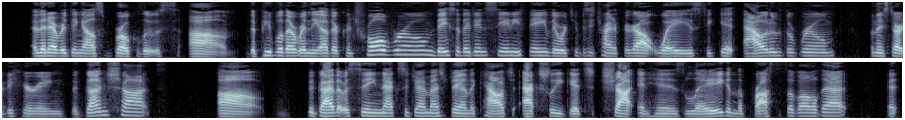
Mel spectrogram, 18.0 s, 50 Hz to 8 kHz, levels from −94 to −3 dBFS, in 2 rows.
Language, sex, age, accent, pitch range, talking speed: English, female, 30-49, American, 145-180 Hz, 235 wpm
